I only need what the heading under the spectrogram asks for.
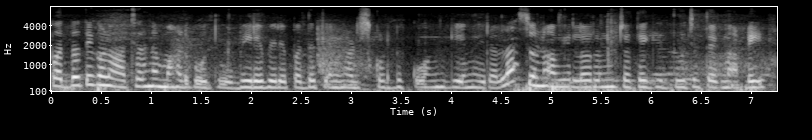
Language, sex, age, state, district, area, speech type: Kannada, female, 18-30, Karnataka, Gulbarga, urban, spontaneous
